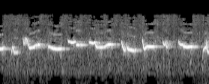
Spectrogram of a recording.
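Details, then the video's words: Rufous-bellied thrush in fluted song, a recording for tutoring young birds: continuous chain of clear whistled phrases, many opening with a sharp drop and settling on a held flute-like note, delivered without pause. "encarte Sabiá Laranjeira Canto Flauteado"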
